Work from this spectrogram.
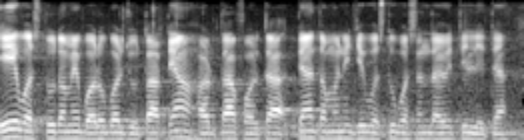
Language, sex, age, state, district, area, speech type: Gujarati, male, 18-30, Gujarat, Aravalli, urban, spontaneous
